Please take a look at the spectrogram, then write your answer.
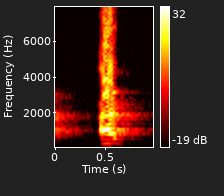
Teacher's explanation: nafas ditahan suara ditahan maka alhasil adalah memantul nya suara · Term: sifat Qalqalah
